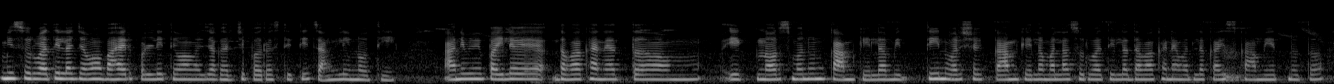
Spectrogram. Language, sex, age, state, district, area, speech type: Marathi, female, 30-45, Maharashtra, Yavatmal, rural, spontaneous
